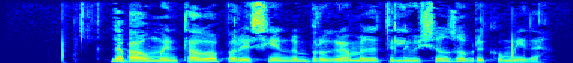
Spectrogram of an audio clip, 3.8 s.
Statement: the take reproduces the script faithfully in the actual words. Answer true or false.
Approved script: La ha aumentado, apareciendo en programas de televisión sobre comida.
true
